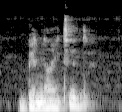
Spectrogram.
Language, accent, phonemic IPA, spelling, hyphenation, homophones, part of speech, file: English, Southern England, /bɪˈnaɪtɪd/, benighted, be‧night‧ed, beknighted, adjective / verb, LL-Q1860 (eng)-benighted.wav
- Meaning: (adjective) 1. Overtaken by night; especially of a traveller, etc.: caught out by oncoming night before reaching one's destination 2. Plunged into darkness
